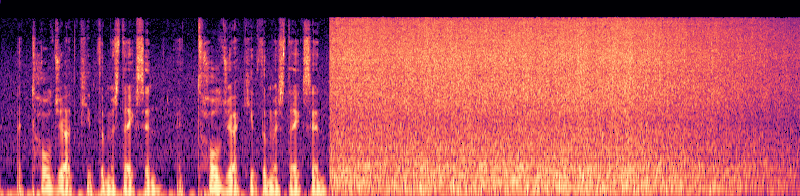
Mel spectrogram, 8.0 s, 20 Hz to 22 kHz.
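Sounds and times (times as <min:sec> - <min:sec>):
speech: 0:00.2 - 0:03.6
fast-flowing river water in a gorge: 0:03.3 - 0:07.9.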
